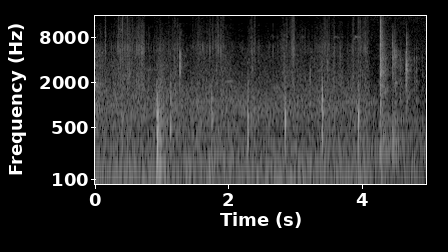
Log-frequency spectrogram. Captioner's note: footsteps thumping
